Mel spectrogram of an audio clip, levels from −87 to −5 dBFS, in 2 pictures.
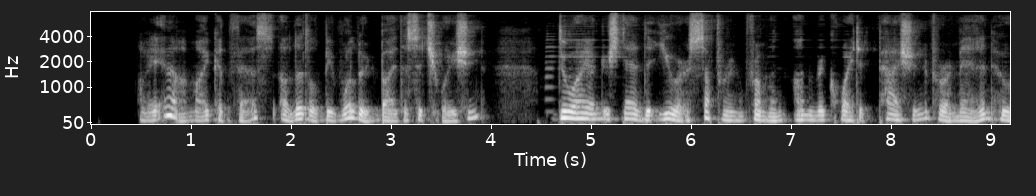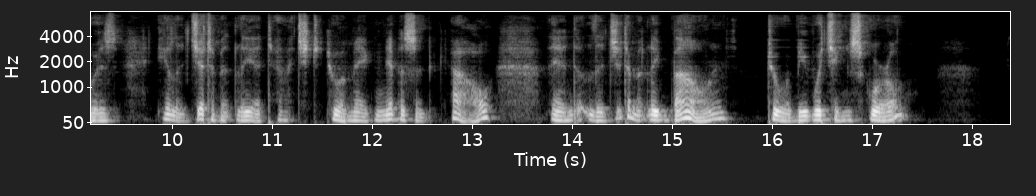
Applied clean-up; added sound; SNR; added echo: neural mask model DeepFilterNet 3.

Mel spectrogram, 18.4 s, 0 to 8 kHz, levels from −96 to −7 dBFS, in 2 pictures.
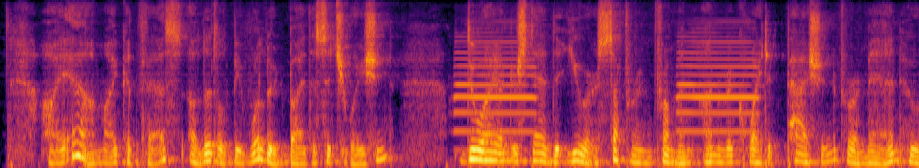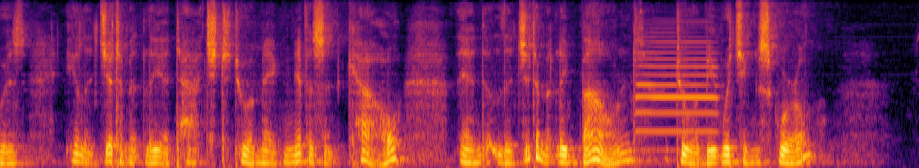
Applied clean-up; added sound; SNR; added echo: none; Wind instrument, woodwind instrument; 9 dB; reverberation time 0.5 s.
